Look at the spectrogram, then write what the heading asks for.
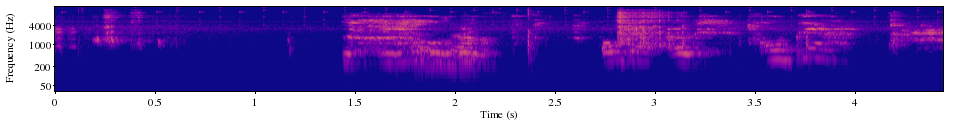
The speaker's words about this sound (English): Yeah, I see some sheep, so I'm just punching them to death to get some wool. There's, like, three sheep over here, just enough for one bed.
